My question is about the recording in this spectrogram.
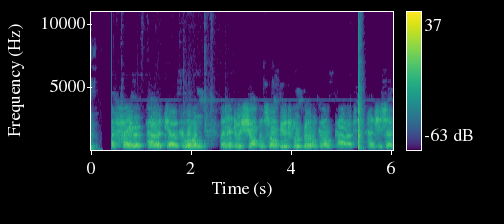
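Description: Car's DAB digital radio playing speech through the car's speakers, sounding thin and narrow. A sharp click comes about five seconds in as the rear dash camera is plugged in, the moment that interference from the rear camera starts to knock out the radio reception.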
